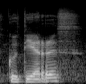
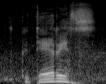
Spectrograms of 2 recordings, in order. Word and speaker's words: Gutierrez: Yeah, you got to roll them. So if I say it the right way, it's Gutierrez. Gutierrez.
